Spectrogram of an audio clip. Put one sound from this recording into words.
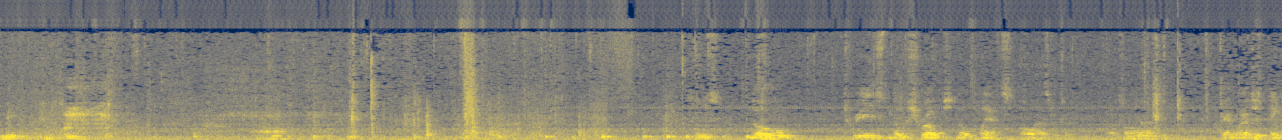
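A man speaks calmly, a little way off.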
